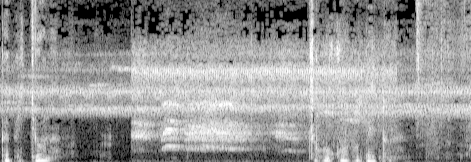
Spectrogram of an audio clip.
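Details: A red junglefowl, recorded while luring with a female junglefowl decoy, gives a single drawn-out crow, thin and harmonic, mid-recording. Heavy low thumps and knocks come before and after it.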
